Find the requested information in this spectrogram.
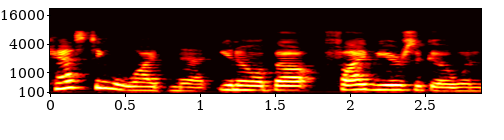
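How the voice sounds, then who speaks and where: This woman speaks with a Texan accent at a medium pitch. Her intonation is lively. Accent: Texan American. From Texas. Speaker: SEO agency owner and webinar teacher. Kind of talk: webinar tutorial.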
